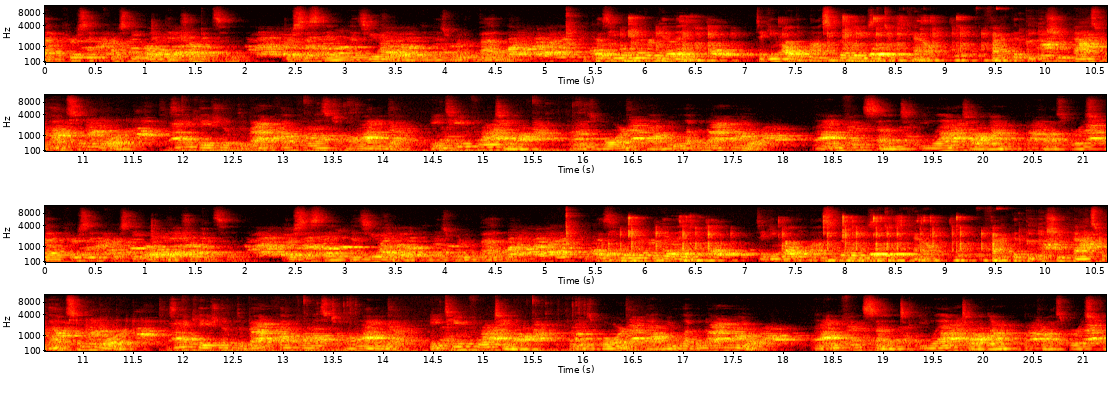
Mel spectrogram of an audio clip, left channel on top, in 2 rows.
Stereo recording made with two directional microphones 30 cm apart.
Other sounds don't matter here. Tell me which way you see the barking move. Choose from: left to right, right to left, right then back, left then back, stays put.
left then back.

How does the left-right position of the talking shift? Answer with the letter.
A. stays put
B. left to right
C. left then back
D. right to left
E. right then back
B.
